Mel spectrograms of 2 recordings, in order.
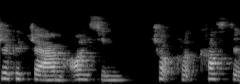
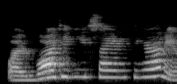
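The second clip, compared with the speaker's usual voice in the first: put-on girl voice; 7 semitones higher, 6 dB louder than usual. Girl voice to alien.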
